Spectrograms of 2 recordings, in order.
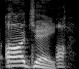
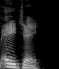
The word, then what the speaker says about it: AJ: Like, if I say it's AJ, because then they're like, how do you say it? It's a R-G? And I'm like, dude, it's R-J. It's two syllables. R-J. How the fetch you get that off? You know what? I'm AJ.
